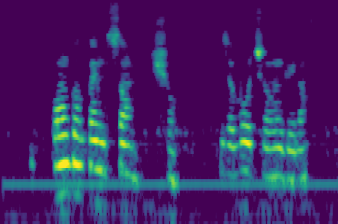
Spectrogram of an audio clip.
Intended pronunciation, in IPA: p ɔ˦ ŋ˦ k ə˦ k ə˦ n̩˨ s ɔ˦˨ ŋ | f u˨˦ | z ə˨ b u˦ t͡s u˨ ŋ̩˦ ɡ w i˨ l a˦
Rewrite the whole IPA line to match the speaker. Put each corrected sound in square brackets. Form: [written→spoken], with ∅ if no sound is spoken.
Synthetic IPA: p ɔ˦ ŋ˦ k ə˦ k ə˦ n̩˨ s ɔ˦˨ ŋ | [f→ʃ] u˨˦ | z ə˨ b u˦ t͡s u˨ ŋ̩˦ ɡ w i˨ l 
